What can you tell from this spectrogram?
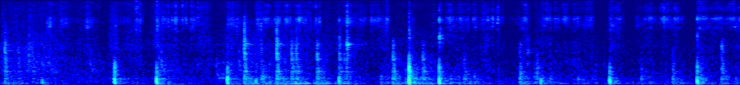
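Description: Marker pen writing on a whiteboard: faint, irregular taps and scratchy strokes as the letters are formed.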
